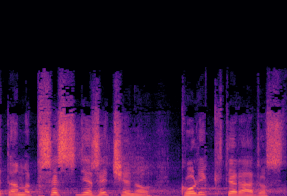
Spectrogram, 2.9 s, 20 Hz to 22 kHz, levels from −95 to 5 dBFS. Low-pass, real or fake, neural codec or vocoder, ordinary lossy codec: 14.4 kHz; fake; vocoder, 44.1 kHz, 128 mel bands, Pupu-Vocoder; MP3, 64 kbps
